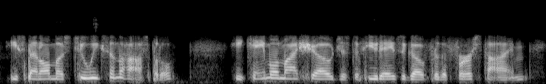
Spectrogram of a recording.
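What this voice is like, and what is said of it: Passionate, intense speaking voice. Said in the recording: “you can tell by my voice on your show today, I am very passionate about this”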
